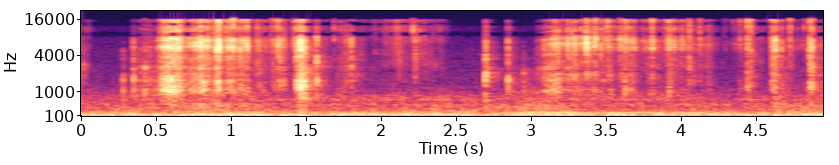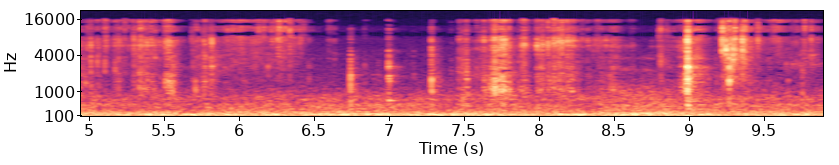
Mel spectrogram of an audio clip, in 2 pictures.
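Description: A hand-sized solid bar of soap with a blue painted coating, partly shaved down to white soap, is scraped with a box-cutter blade into curls. Bright, crisp scraping and crunching strokes come in bursts over a soft low hum, with a few sharper clicks as the blade catches.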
